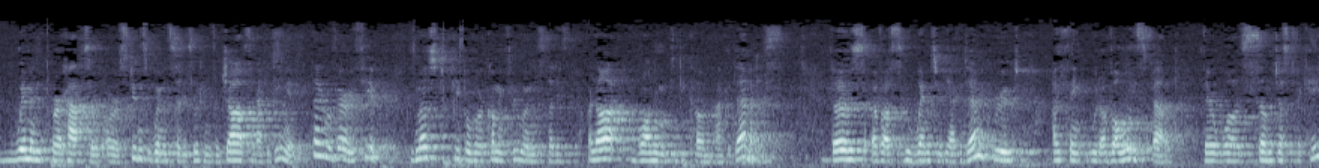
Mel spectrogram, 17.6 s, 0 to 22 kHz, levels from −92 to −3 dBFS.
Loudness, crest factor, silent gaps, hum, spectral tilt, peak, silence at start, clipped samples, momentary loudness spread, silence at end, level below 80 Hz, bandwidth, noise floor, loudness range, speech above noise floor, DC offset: -22 LUFS; 18 dB; none; none; -6.5 dB/octave; -4 dBFS; 0 s; under 0.1%; 12 LU; 0 s; -48 dBFS; 13 kHz; -42 dBFS; 2 LU; 21 dB; under 0.1%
